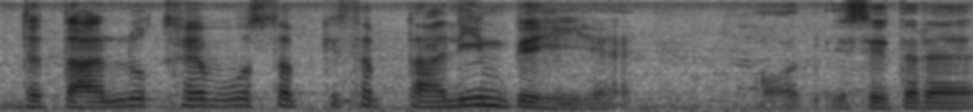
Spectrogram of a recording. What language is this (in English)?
Urdu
